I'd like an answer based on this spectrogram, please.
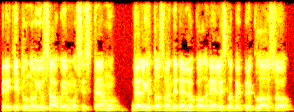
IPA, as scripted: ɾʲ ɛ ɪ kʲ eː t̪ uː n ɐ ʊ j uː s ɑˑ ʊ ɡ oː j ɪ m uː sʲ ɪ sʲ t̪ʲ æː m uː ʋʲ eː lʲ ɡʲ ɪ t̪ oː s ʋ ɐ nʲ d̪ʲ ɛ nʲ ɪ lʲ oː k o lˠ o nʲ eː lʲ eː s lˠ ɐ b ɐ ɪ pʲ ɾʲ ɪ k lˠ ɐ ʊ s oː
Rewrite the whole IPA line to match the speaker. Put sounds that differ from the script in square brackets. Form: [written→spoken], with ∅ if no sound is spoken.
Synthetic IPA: ɾʲ ɛ ɪ kʲ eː t̪ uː n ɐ ʊ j uː s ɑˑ ʊ ɡ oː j ɪ m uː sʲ ɪ sʲ t̪ʲ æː m uː ʋʲ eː lʲ ɡʲ ɪ t̪ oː s ʋ ɐ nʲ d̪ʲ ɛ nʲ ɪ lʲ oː k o lˠ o nʲ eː lʲ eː s lˠ ɐ b ɐ ɪ pʲ ɾʲ ɪ k lˠ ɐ ʊ s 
